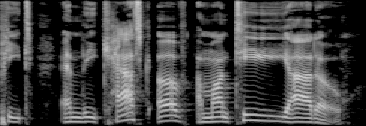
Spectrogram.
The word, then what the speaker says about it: Amontillado: I know, but it would be Amontillado. – I like Amontillado.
